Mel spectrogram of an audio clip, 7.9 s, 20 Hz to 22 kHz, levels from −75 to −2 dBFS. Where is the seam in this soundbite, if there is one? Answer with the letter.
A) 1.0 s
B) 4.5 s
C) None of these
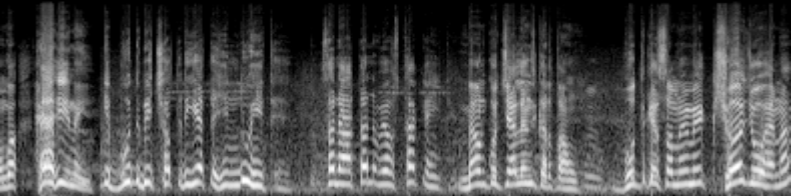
A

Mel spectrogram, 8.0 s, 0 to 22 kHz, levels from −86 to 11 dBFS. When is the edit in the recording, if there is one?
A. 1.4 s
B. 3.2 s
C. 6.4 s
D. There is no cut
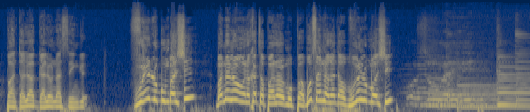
C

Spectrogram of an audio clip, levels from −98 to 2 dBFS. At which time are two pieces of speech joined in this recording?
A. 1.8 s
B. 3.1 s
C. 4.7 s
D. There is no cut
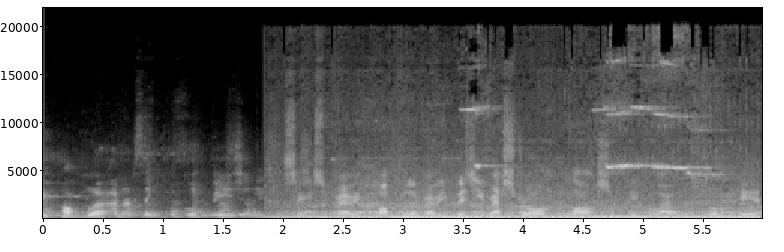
A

